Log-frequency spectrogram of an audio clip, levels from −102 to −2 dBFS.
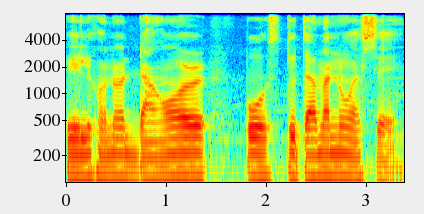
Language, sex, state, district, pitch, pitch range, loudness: Assamese, male, Assam, Sonitpur, 105 Hz, 100-105 Hz, -18 LUFS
